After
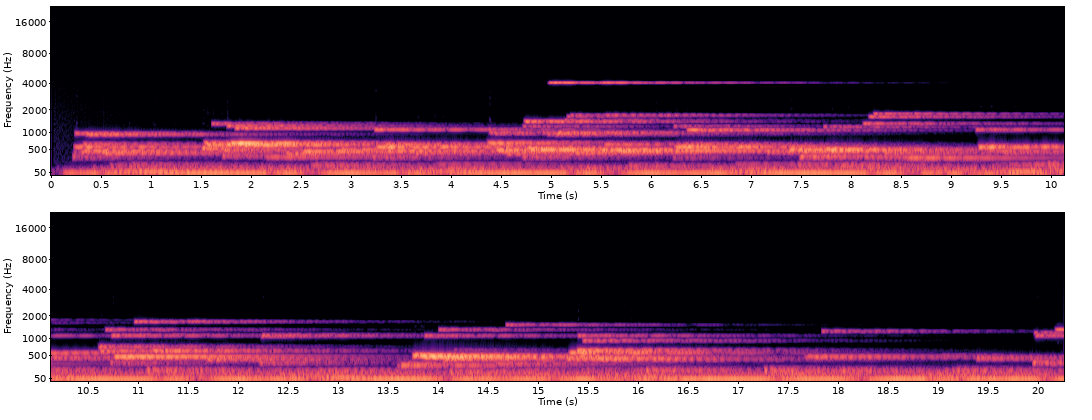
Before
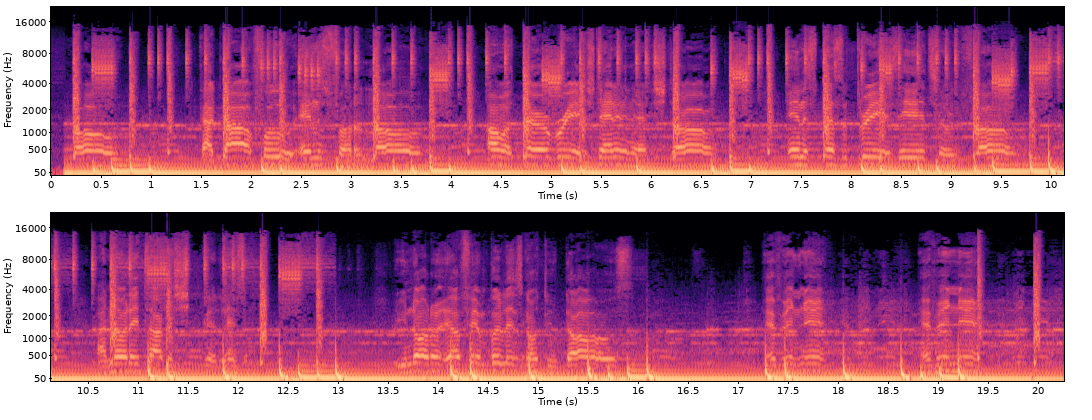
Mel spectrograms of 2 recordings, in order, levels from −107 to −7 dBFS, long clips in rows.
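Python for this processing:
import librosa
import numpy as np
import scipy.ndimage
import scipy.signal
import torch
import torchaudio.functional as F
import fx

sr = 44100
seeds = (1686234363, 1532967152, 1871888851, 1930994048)

y = fx.over_compress(x, sr, threshold_db=-23.0, ratio=-0.5)
y = fx.spec_topn(y, sr, count=4)
y = fx.highpass(y, sr, hz=660.0, slope=6)
y = fx.rev_schroeder(y, sr, rt60_s=3.4, comb_ms=29, drr_db=-5.5)
y = fx.dynamic_eq(y, sr, hz=990.0, q=4.8, threshold_db=-53.0, ratio=4.0, max_db=-6)
y = scipy.signal.sosfilt(scipy.signal.butter(2, 4500.0, 'lowpass', fs=sr, output='sos'), y)
y = y + 10.0 ** (-10.0 / 20.0) * np.pad(y, (int(529 * sr / 1000.0), 0))[:len(y)]
y = y * librosa.db_to_amplitude(1.5)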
